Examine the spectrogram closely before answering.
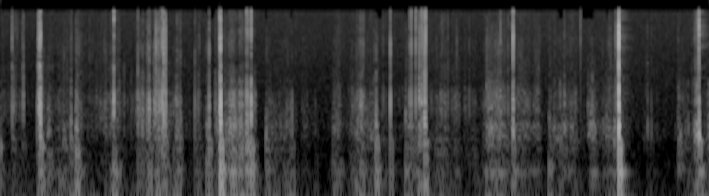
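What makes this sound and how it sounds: Metal tweezers and picks scratch and pick across a black foam microphone windscreen, making dense, dry patter and scratchy rustling. Short sharp clicks cut through the bed of soft, crackling friction noise, which carries strong low-end thump.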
